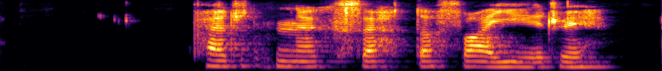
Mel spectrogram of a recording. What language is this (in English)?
Icelandic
